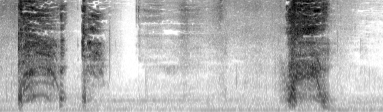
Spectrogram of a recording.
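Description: A loud cough in two quick bursts, a short pause, then a single harsher cough after a moment of quiet. No talking.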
